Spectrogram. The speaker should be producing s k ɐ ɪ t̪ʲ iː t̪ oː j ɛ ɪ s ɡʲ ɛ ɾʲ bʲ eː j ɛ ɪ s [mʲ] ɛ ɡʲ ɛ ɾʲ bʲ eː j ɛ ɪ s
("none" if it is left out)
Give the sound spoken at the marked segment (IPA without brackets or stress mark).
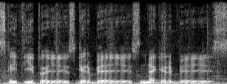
nʲ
